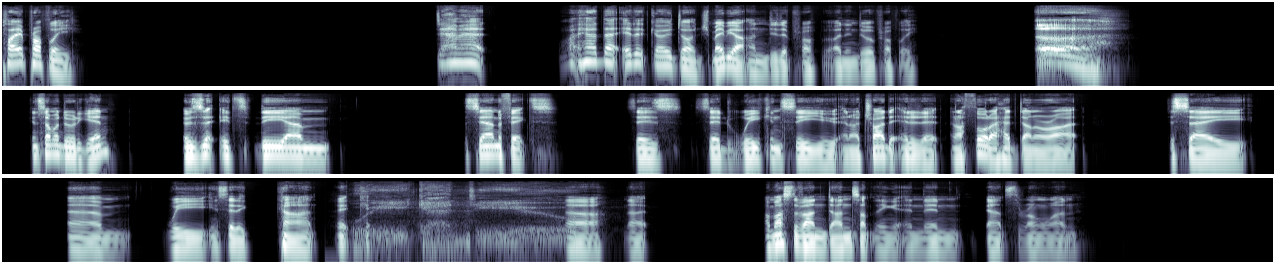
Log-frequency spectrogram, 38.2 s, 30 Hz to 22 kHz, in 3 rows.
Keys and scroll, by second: 1.1 super+Tab, 2.4 super+Tab.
